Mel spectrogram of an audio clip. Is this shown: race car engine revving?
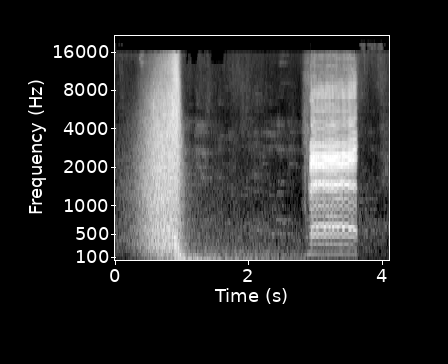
no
